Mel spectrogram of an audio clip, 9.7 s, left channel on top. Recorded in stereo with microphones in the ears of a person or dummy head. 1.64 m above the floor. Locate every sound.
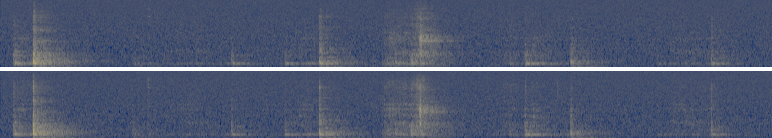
0.2 s a drawer: 35° right (ahead or behind), 2 m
